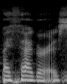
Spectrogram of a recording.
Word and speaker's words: Pythagoras: Pythagoras? The one who made the theorem. I think you're pronouncing it right. Pythagoras.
